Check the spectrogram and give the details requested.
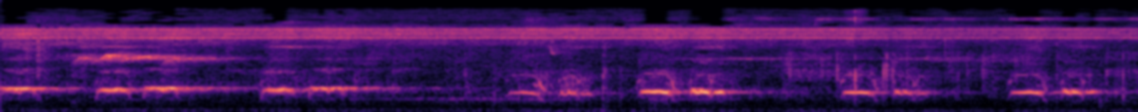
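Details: Marbled wood quail giving rhythmic, low, bubbling phrases in repeated bursts that rise and fall in loudness, with a constant shrill insect drone behind.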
